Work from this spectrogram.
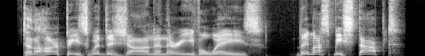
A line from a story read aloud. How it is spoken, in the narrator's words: man shouted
